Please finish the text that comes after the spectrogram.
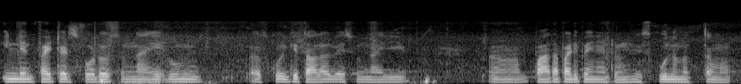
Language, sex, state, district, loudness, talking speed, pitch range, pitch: Telugu, male, Andhra Pradesh, Annamaya, -21 LUFS, 120 wpm, 115-125 Hz, 120 Hz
